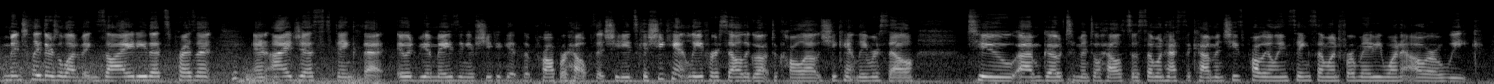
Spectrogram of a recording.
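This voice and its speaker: A woman with a soft, feminine voice giving an earnest, hesitant speech at an outdoor rally, with frequent ums. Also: fairly low pitch, level tone, fairly quick, poor audio. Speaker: rally speaker. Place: outdoors at a rally near roadway. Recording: outdoor rally with traffic noise. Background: passing cars.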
